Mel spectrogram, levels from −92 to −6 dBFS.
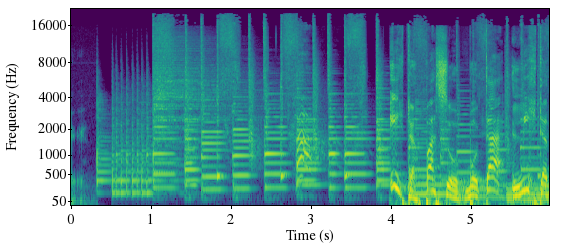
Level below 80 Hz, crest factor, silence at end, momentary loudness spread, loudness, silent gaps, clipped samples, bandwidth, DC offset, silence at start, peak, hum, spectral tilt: -30 dBFS; 14 dB; 0 s; 12 LU; -17 LUFS; none; under 0.1%; over 20 kHz; under 0.1%; 0 s; -2 dBFS; none; -4.5 dB/octave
